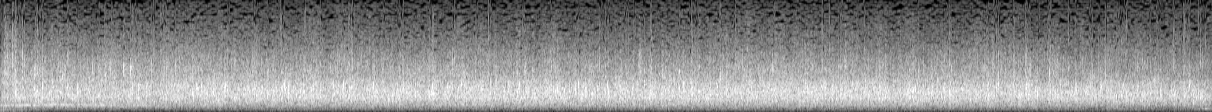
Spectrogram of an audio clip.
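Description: A church congregation applauding: a long, steady round of clapping.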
